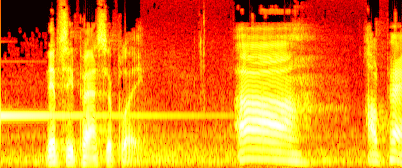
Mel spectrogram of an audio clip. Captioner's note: bell dings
